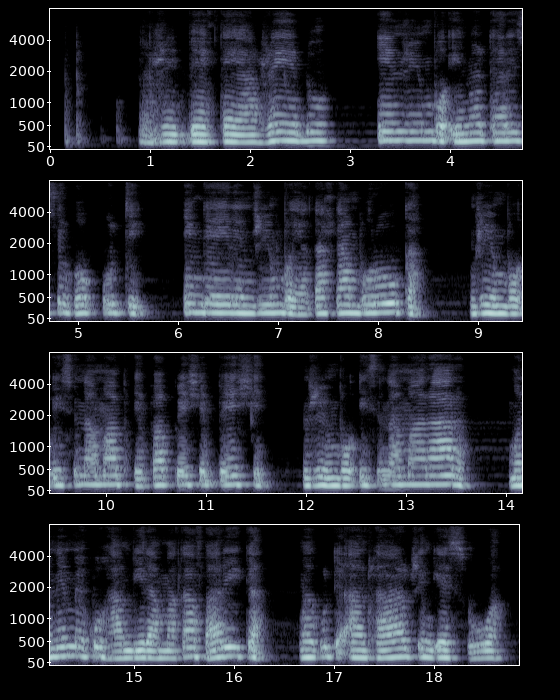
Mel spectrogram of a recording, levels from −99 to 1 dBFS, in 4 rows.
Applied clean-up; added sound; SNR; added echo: none; none; none; reverberation time 0.3 s.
